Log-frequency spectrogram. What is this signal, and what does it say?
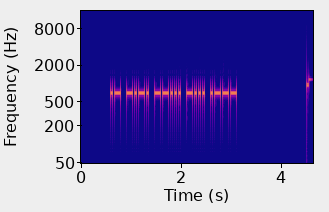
Morse code, heard as a keyed tone, about 30 wpm, 700 Hz. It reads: AC7BJ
